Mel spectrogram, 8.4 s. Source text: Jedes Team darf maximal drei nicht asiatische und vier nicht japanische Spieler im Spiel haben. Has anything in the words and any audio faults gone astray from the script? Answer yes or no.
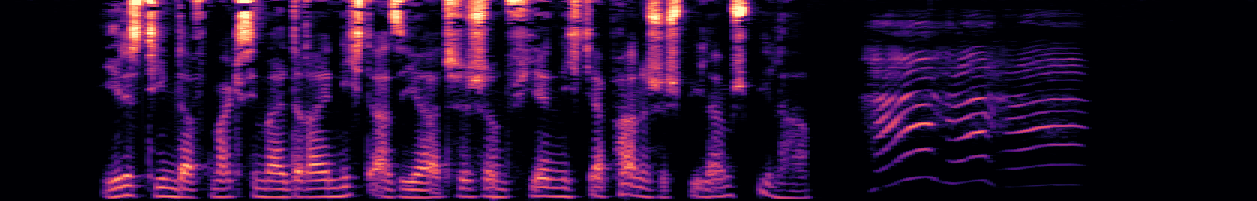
yes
